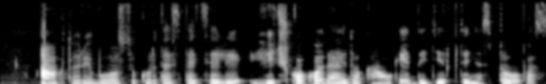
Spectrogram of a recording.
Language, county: Lithuanian, Vilnius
